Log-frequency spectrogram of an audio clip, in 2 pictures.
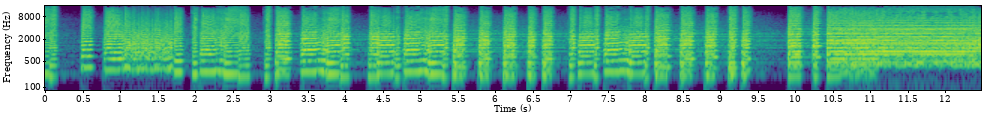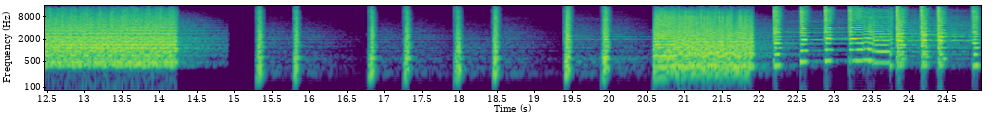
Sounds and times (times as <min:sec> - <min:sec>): Music: 0:00.0 - 0:24.9.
